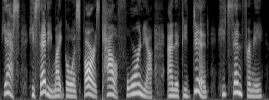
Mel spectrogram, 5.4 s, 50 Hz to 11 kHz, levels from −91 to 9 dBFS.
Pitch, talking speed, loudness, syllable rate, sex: 225 Hz, 200 wpm, -19 LUFS, 4.5 syllables/s, female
